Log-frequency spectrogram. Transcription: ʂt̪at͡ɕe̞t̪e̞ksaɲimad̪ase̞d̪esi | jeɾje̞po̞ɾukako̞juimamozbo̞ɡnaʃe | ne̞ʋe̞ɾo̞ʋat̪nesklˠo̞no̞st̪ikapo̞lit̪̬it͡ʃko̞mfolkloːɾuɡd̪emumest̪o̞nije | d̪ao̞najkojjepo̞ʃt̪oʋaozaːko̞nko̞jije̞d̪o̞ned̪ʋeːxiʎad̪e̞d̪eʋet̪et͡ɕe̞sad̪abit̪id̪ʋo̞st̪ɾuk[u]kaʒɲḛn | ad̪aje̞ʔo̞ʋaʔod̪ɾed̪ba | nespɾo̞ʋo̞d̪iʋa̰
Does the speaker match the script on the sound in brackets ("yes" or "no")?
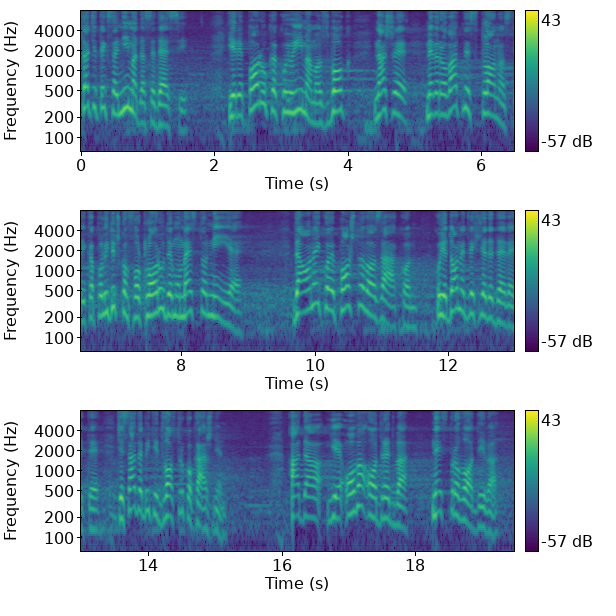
no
